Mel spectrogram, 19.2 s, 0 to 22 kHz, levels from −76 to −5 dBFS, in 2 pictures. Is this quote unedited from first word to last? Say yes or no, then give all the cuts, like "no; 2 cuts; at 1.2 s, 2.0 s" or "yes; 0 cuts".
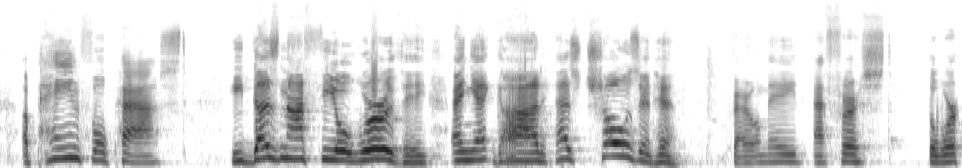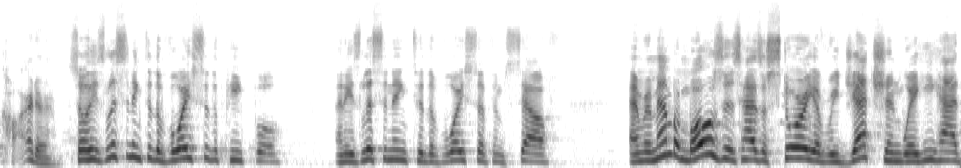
no; 2 cuts; at 7.2 s, 10.2 s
